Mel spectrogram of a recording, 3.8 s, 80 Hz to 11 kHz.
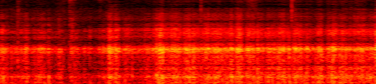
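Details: Jumbo Sub 238-BT AM/FM stereo: constant hiss with irregular crackling from speaker, persisting with source inputs disconnected; one TDA2030 bridge power amplifier IC burned, replacing both TDA2030s restored normal audio.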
